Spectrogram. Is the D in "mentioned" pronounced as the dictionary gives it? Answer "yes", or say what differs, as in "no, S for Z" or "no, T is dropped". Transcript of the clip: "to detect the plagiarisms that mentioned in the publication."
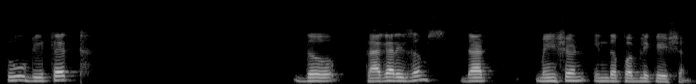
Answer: yes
